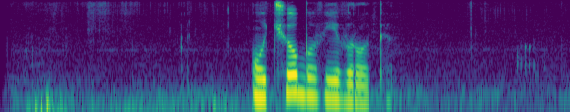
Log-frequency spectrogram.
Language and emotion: Russian, neutral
